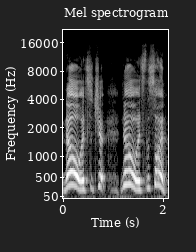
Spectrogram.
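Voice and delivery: mock alarm. Vampire realising sun is burning him.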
